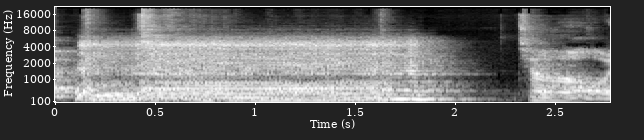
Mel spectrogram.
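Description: Strandberg Boden Essential electric guitar played through heavy distortion with the tone knob fully up, a loud sustained chord ringing for about two seconds before cutting off, then a fresh chord struck.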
